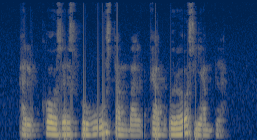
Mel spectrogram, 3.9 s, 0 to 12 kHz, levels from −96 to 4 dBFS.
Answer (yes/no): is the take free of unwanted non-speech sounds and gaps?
yes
